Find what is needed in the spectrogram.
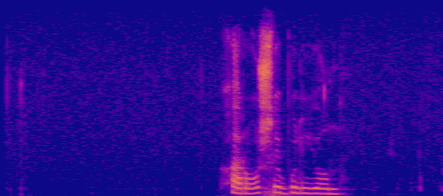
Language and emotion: Russian, neutral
